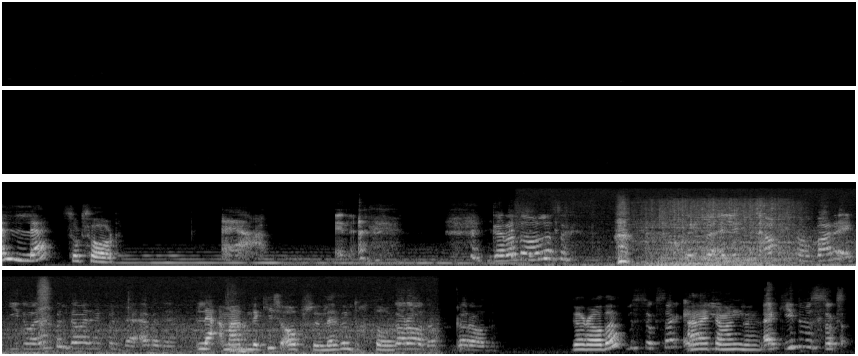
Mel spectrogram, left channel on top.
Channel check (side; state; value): left; silent; 60 dB below the other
